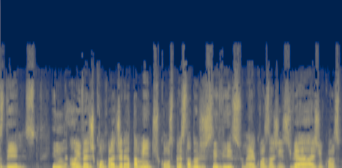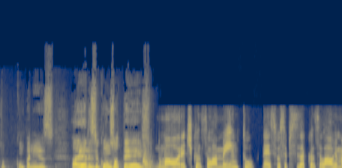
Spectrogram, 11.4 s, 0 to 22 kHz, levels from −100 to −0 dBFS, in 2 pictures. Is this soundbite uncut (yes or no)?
no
